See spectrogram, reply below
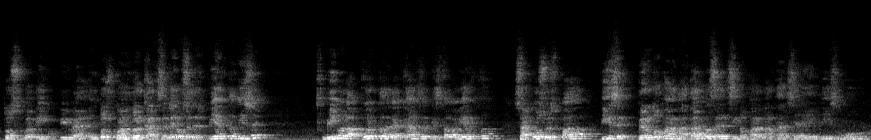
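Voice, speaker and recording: A high-voiced man preaches a sermon in a church hall, constantly quizzing his listeners and repeating "fíjese". He is heard from far off, with heavy echo and faint ambient noise. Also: normal speed, darkish tone. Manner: questioning the congregation, repeating "fíjese". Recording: very echoey, from far off.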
